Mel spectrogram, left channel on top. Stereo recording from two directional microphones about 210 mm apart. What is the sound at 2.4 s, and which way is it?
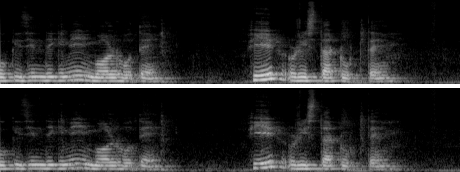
A woman's voice, 25° left (ahead or behind).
